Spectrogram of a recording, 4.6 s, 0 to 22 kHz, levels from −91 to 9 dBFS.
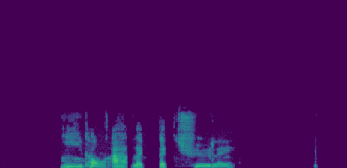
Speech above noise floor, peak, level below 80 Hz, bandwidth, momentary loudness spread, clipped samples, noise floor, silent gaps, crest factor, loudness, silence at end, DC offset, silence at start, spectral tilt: over 63 dB; -2 dBFS; -70 dBFS; 7.6 kHz; 12 LU; under 0.1%; under -90 dBFS; 1.96-2.12 s, 2.24-2.30 s, 3.13-4.19 s; 28 dB; -27 LUFS; 0.4 s; under 0.1%; 0.8 s; -4.5 dB/octave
